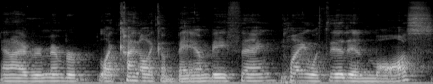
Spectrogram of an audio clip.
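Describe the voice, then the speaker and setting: A woman talks at a fairly slow pace in a room with audible echo. Noticeable background noise runs underneath. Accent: American. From Florida, Tampa. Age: 80s+. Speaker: grandmother telling life story. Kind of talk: oral history interview.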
